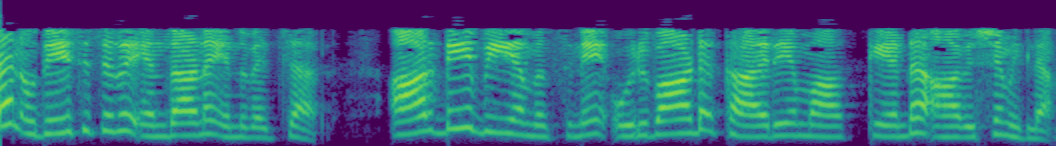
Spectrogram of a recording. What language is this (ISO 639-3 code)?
mal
